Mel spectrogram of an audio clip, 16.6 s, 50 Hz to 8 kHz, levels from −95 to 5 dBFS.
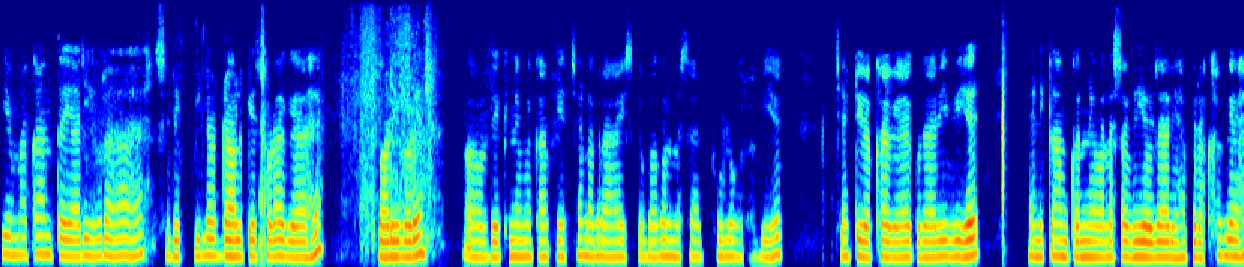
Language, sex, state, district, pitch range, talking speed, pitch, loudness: Hindi, female, Uttar Pradesh, Deoria, 170-185 Hz, 175 wpm, 175 Hz, -25 LUFS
